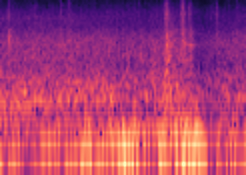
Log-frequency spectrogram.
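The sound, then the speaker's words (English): Steady wind blows outdoors in the rain, a continuous low rumbling gust buffeting the microphone, with a brief hissy swell near the end and no voices, heard from a sheltered spot by a rattling mural. “But it's just the least windy place to be.”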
